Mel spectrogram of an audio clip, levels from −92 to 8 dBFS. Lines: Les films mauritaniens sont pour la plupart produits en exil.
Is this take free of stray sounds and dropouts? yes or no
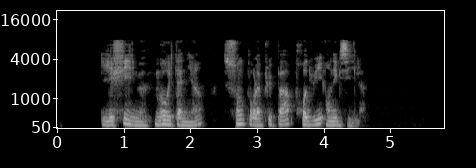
yes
